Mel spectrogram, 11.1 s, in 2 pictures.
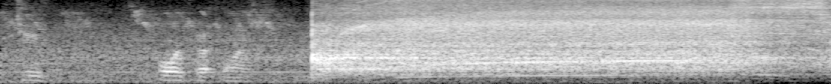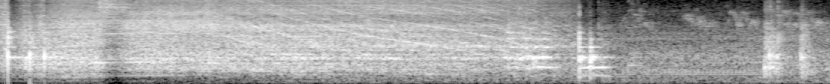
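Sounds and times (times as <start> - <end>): miter saw cutting wood: 2.1 - 9.6.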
